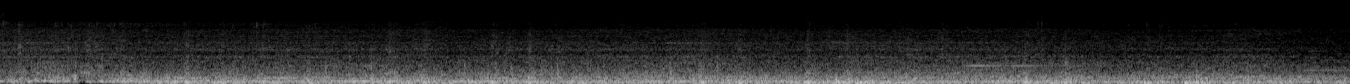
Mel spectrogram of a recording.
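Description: Keikyu electric train passing through a station without stopping, a steady noise of wheels on rail.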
